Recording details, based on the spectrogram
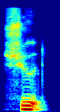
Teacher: De hecho, el should es más larga la U, should. And shouldn't is faster, you just say shouldn't, shouldn't.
